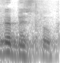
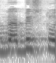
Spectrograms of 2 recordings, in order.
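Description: First: Lower, softer repeat; retold reply. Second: Said in the usual way. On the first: Son tells mother of mocking voice, lower echoed reply. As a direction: echo the question back, toned down. Sagt er mir.

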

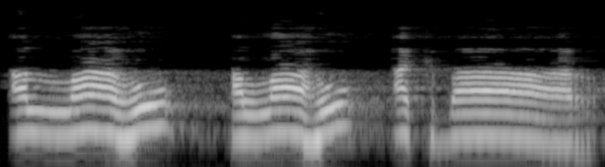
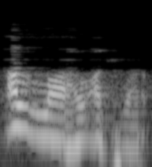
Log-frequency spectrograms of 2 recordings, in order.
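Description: First: Slow الله أكبر with the ba in أكبر stretched into أكبار; drawn-out ba. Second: Said in the usual way. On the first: Shown as a demonstration. Teacher demonstrates the faulty stretched أكبر. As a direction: drag the ba of أكبر long. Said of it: "يمد الباء ويأتي بألف بعدها". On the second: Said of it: "المطلوب أن تقول أنت عن يقين وجزم".

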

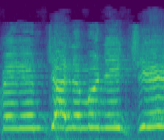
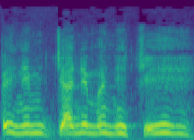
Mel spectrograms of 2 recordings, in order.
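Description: First: High, raised-voice endearment; shouting. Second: Slow, subdued and doting; tender endearment. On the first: Husband with cap over his ears to wife, unwittingly shouting. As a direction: call it out as if you cannot hear yourself. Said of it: "Ne diye bağırıyorsun yavrucuğum?". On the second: Husband to wife after ears are uncovered, tender. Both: Acted.

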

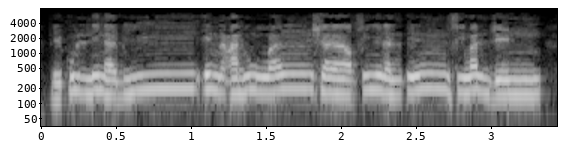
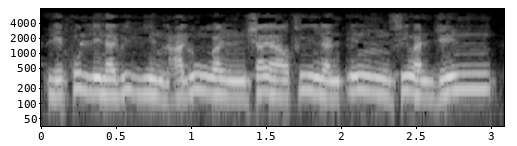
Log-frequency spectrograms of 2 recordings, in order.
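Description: First: نبي with long ii closed by hamza; hamza in nabi'. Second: Said in the usual way. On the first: Shown as a demonstration. Teacher shows Qalun's reading, نبي pronounced nabii'in. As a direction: say نبي as nabii' with a glottal stop. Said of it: "بهمز الياء من النبأ". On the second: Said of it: "قرأ قالون بهمز الياء".

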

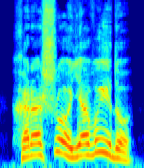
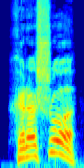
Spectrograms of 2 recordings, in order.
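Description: First: Even higher and louder, eager; cheerful agreement. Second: Higher and louder, gladly agreeing; cheerful agreement. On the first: Boy eagerly tells the girl he's coming out, higher and louder. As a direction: jump at the chance. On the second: Boy gladly agrees to go outside with the girl, higher and louder. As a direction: say yes with delight. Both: A narrator's reading. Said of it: "весело согласился он".

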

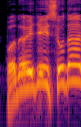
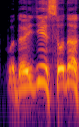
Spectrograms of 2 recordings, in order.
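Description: First: Much higher, louder screech; shrieking command. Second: Much higher, louder command; shout. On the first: Man screeches at Andy to come over. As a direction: screech the order. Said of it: "визжит мужчина". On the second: Man orders Andy over, shouting. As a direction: bellow at the boy to come. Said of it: "кричит мужчина". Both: Acted.

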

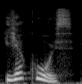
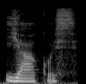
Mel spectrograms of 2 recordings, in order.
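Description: First: ЯкО́СЬ, final syllable stressed; stress on last syllable. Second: Я́кось, opening syllable stressed; stress on first syllable. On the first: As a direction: say якось stressing КОСЬ. (наголос на другому складі: яко́сь) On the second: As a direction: say якось stressing Я. (наголос на першому складі: я́кось) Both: Shown as a demonstration. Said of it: "має і паралельний наголос".

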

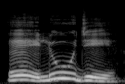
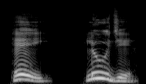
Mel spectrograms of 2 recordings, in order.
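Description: First: Put-on slow, loud drunken call; a drunk calling out from the kitchen. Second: Put-on slow, loud drunken call; a drunk bellowing for company. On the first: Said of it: "раздался из кухни пьяный голос". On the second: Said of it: "пьяный голос". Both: A narrator's reading.

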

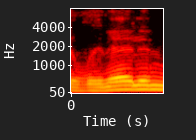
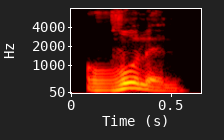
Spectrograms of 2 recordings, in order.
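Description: First: ظلال with "i" then long alif, ẓilāl; kasra on the ظ. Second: ظلل with a short "u", ẓulal; damma on the ظ. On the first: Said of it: "وكسر الظاء على جمع ظل". (ظلال بكسر الظاء وبالألف) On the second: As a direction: say ظلل as ẓulal, no long alif. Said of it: "بضم الظاء من غير ألف". (ظلل بضم الظاء من غير ألف) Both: Shown as a demonstration.

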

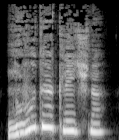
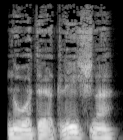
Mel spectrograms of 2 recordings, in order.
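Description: First: «Ну вот и отлично» in a much higher woman's voice. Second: Said in the usual way. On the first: A narrator's reading. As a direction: say «Ну вот и отлично» as her, pitched high. («Ну вот и отлично» женским голосом)

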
